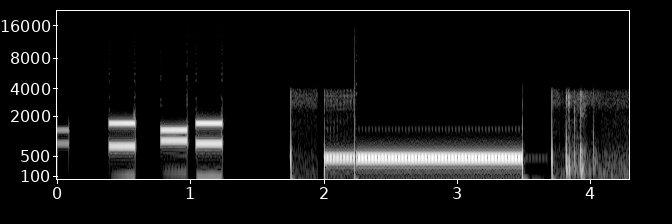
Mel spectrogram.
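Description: Three quick keypad tones as a call is placed are followed by a clunk of the line and a steady, loud telephone dial tone humming for about a second and a half, then a few clicks as it cuts off.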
